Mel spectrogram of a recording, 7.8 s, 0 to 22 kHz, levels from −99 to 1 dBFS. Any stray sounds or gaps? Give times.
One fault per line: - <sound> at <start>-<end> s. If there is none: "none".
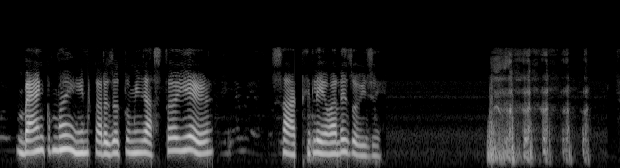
- laugh at 6.1-7.4 s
